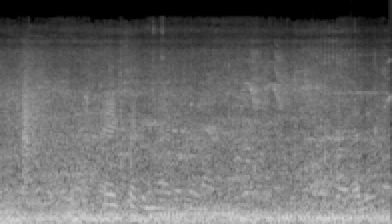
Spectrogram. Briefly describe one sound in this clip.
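A motorcycle engine runs close by.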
